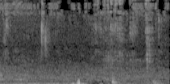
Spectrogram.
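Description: A glass is set down on a wooden counter with a knock.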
